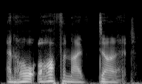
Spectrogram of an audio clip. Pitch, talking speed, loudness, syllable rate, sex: 115 Hz, 250 wpm, -20 LUFS, 6.4 syllables/s, male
